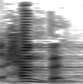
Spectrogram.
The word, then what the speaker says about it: حنبل: تنطق بشكل، أحمد ابن حنبل، لكن كيف تكتب؟ حاء نون باء ثم ماذا؟ ثم اللام. ولكن من ناحية النطق ماذا؟ نقول حنبل معي بارك الله فيكم.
